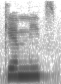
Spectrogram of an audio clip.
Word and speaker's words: Chemnitz: Yo soy de Alemania, soy trabajadora social y trabajo en el Centro Sociocultural AJZ Chemnitz, pronunciándolo manera alemán.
